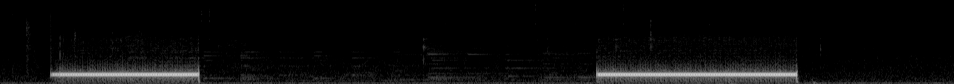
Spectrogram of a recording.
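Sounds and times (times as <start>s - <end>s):
loud steady electronic telephone tone: 0.5s - 2.0s, 6.0s - 8.0s.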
